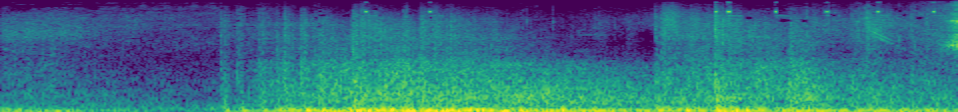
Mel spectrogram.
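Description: Heavy mortar barrage in Battletech, modded Roguetech, during a base assault: a dense, rumbling roll of explosions that swells after a quieter start and keeps booming steadily, loud and with no voices over it.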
